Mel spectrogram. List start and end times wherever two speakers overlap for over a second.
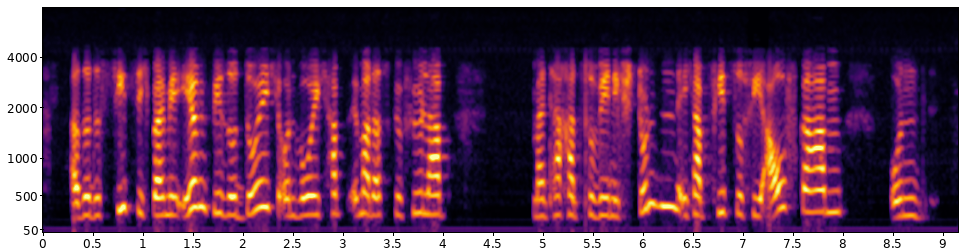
none

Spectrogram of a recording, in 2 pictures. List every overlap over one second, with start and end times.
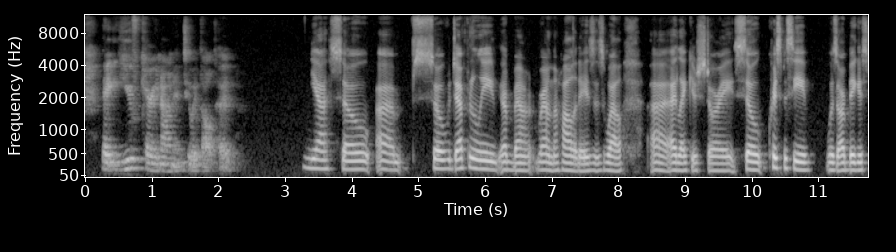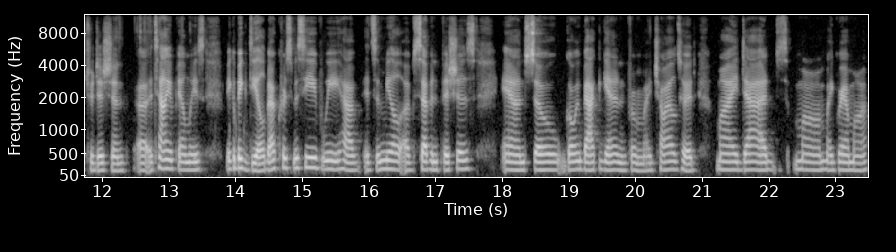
none

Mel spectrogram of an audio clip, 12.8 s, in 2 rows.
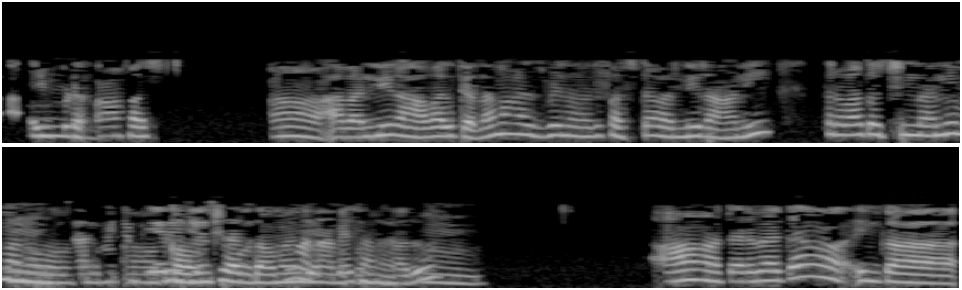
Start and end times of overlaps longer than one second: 7.3-9.2

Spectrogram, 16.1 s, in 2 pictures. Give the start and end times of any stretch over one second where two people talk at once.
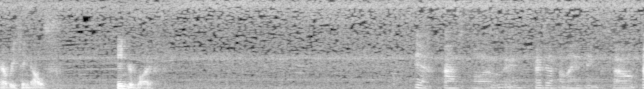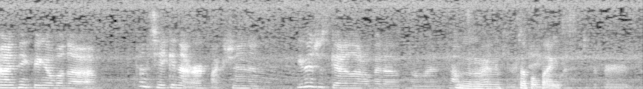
13.8-15.2

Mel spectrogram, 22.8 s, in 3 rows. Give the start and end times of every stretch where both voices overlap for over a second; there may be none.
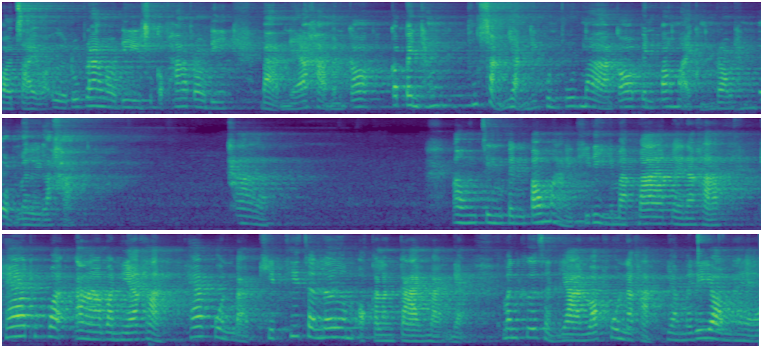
none

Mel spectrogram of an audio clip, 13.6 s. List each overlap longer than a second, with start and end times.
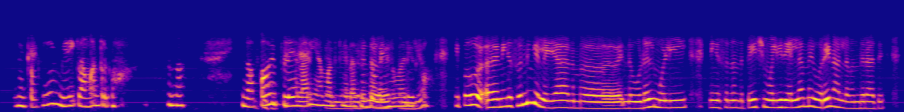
5.0-6.3

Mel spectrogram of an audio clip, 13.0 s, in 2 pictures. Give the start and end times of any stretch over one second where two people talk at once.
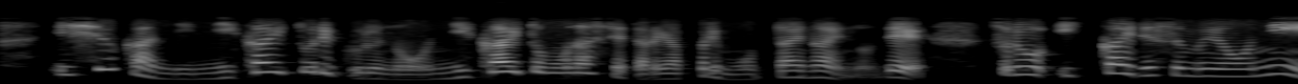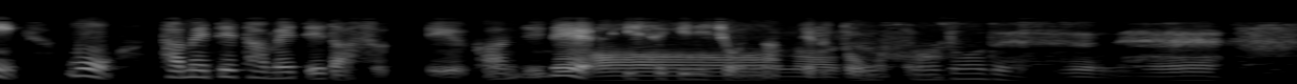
9.4-11.2

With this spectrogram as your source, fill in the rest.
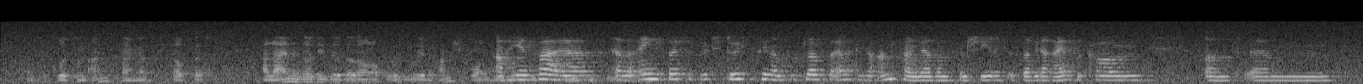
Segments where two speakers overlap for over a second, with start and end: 4.9-6.5

